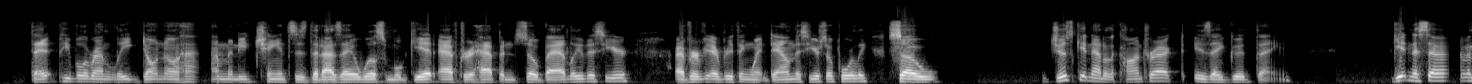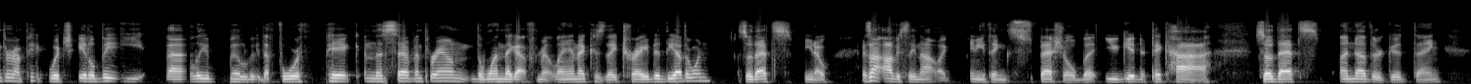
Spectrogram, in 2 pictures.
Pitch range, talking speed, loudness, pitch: 120-140 Hz, 190 wpm, -16 LUFS, 125 Hz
